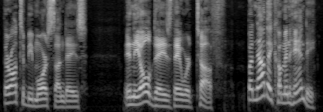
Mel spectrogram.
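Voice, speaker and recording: Casting: man to play puzzled, literal-minded first husband in a comic audio play; lively swooping delivery, dry pedantry, exasperated temper. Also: a little high, no echo. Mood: weary, dry. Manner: deliberate, theatrical, dry and pedantic.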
